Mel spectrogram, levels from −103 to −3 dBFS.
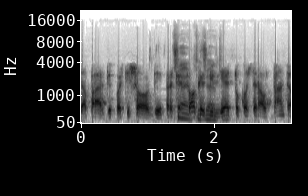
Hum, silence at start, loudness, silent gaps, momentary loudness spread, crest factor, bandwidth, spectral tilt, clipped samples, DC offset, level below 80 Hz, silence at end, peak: none; 0 s; -16 LUFS; none; 4 LU; 12 dB; 12.5 kHz; -4 dB/octave; under 0.1%; under 0.1%; -60 dBFS; 0 s; -4 dBFS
